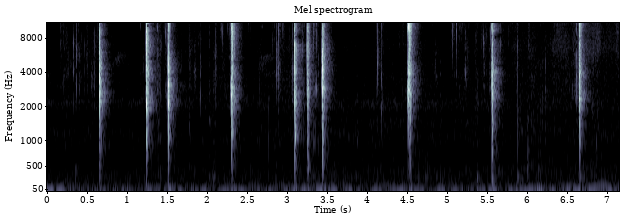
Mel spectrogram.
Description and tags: The sound that some people make around horses. Also a probably poorly executed click sound in some African languages like Xhosa.
But I would appreciate a word in the comments about what kind of project you plan to use it for, and -if appropriate- where it will probably appear.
